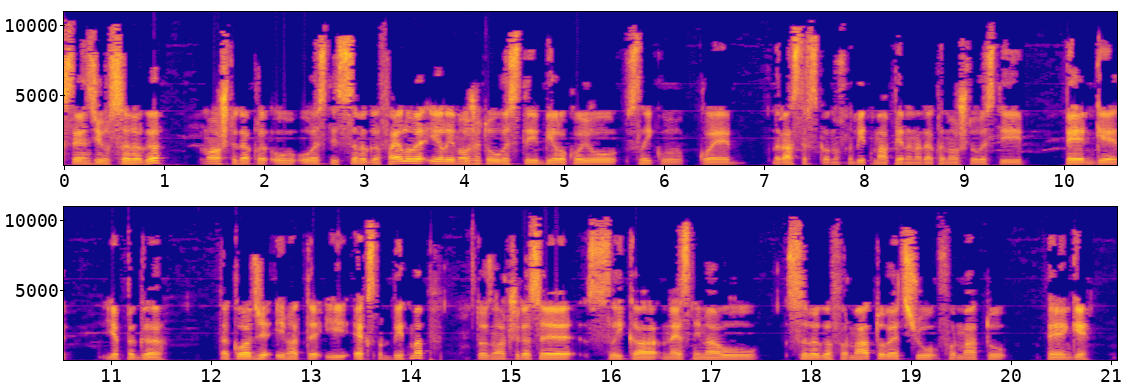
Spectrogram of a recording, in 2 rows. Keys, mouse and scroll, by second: 11.8 click, 12.3 click, 18.8 click.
